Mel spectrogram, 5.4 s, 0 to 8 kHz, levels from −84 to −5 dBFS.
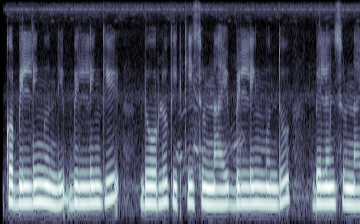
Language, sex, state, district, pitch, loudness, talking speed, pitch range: Telugu, female, Telangana, Mahabubabad, 185 Hz, -13 LUFS, 135 wpm, 180-190 Hz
